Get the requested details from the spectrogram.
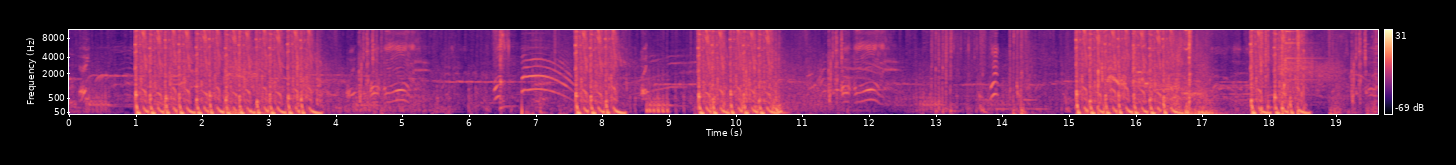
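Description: A weapon fires rapid shots in loud bursts.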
